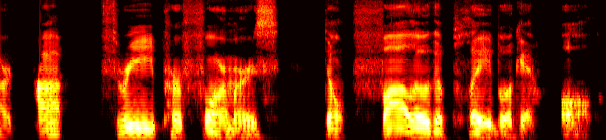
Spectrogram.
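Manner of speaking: very slow delivery. Retelling a client repeating their complaint when asked: saying it really slow. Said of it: "say that to me one more time, but really slow".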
